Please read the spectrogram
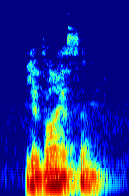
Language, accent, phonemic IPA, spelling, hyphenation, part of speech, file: English, Southern England, /lɪˈvaɪəθn̩/, leviathan, lev‧i‧a‧than, noun / adjective, LL-Q1860 (eng)-leviathan.wav
- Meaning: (noun) A vast sea monster of tremendous strength, either imaginary or real, described as the most dangerous and powerful creature in the ocean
